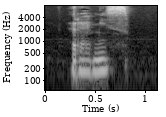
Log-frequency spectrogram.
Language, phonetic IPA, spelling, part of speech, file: Polish, [ˈrɛ̃mʲis], remis, noun, LL-Q809 (pol)-remis.wav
